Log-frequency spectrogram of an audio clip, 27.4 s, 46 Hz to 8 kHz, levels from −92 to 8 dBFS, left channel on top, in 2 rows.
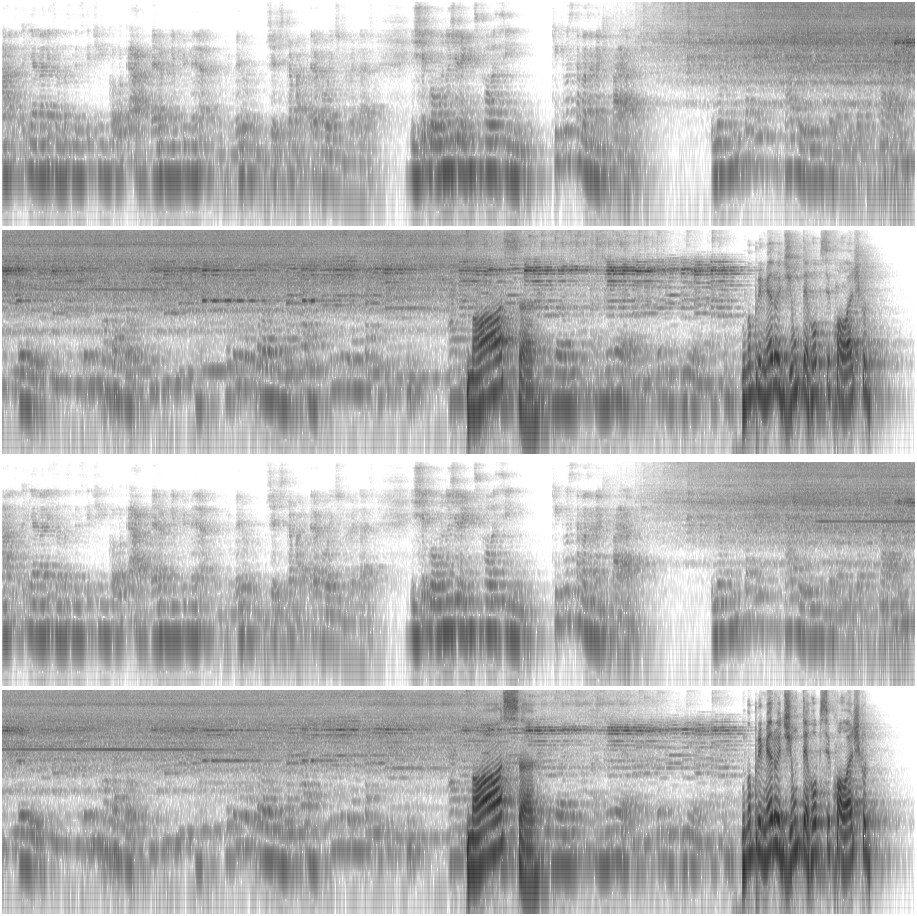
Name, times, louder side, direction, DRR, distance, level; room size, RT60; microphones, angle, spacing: voice 1, 0.0-7.9 8.2-9.6 10.6-14.4 14.9-15.8 16.6-25.2 25.8-26.5, equal, 5° left, 4.7 m, -40 dB
Rattle (instrument), 9.5-23.6 24.0-24.1 24.3-24.5, left 3 dB, 20° left, 3.0 m, -32 dB
Wind instrument woodwind instrument, 12.1-18.1, right 8 dB, 45° right, 2.6 m, -40 dB
sound 1, 12.6-12.9 13.2-24.7, left 4 dB, 90° left, 7.9 m, -31 dB
voice 2, 20.7-21.8 24.8-26.7, right 5 dB, 80° right, 0.6 m, -18 dB
23.0 x 16.0 x 3.9 m
head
